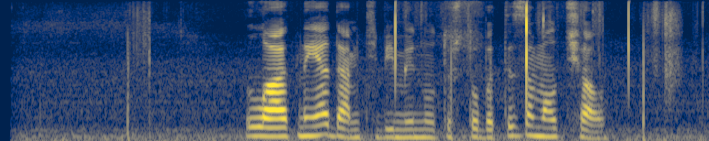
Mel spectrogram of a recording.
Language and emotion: Russian, neutral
